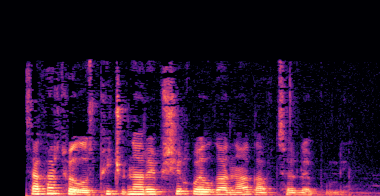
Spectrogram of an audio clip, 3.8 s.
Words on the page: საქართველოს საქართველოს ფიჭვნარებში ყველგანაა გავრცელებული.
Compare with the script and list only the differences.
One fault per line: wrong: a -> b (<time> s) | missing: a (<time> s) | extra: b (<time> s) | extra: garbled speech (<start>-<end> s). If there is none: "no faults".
missing: საქართველოს (0.9 s)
